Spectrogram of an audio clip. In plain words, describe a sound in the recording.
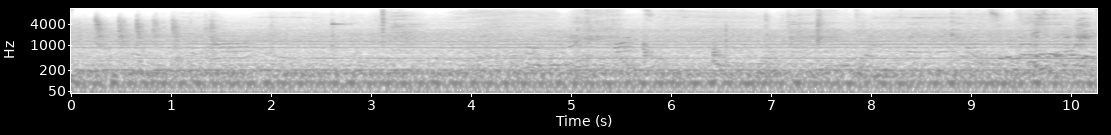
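A small diesel locomotive engine rumbles steadily nearby.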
